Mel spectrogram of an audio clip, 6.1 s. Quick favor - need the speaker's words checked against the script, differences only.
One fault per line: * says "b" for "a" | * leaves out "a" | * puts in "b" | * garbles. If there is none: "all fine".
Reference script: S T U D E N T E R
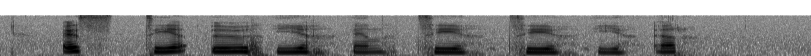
* leaves out "D"
* puts in "T"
